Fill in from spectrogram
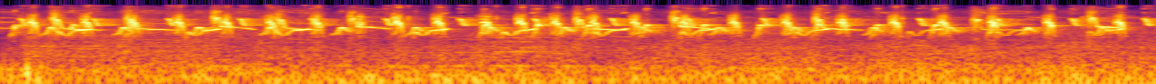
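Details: A dark-necked tailorbird calling in fast, trilled volleys of piercing chirps, each note quick and bright, running almost continuously throughout.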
